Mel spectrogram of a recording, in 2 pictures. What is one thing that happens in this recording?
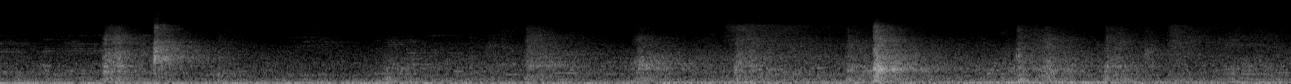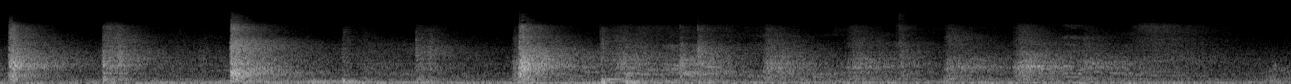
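Padel rackets strike a ball with sharp pops in a large echoing hall.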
